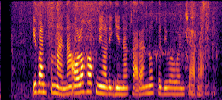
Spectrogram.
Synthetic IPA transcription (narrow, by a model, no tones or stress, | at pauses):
ʔifanpəmanaʔɔlɔɦɔk̚nialiɡinaka̰ɾanɔkədiwawaɲt͡ʃa̰ɾa̰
